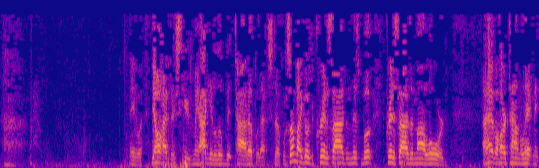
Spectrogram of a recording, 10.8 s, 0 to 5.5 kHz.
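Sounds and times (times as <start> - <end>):
heavy gasping breathing: 0.0 - 0.9, 9.0 - 9.7
speech: 2.6 - 10.7.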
